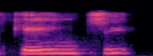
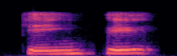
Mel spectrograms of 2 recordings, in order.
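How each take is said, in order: First: The final vowel sounds like 'ee'. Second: The final vowel sounds like 'eh'. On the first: This is the local São Paulo habit. "tudo que, que é o E no final, a gente troca pelo I" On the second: This is how people in Santa Catarina say it. "eles falam leite, quente"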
